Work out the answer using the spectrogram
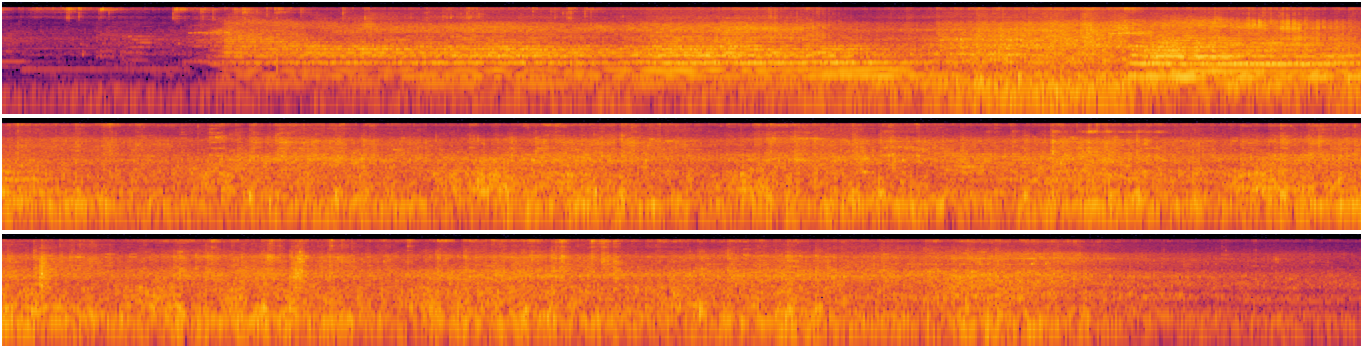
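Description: Diesel locomotive's multi-note air horn sounding a long blast from about a second in, then a second, shorter blast on different notes. The passenger carriages then pass close by, their wheels clattering over the rail joints, and the sound fades near the end.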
